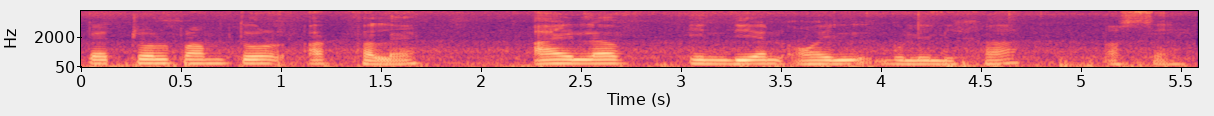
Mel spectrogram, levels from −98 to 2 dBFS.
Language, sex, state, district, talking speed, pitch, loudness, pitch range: Assamese, male, Assam, Kamrup Metropolitan, 105 wpm, 150 Hz, -15 LUFS, 135-160 Hz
